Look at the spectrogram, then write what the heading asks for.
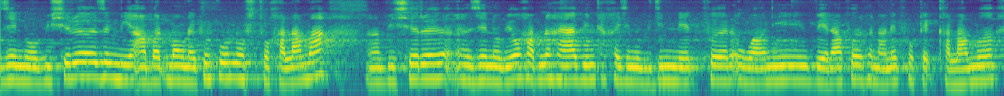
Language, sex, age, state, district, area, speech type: Bodo, female, 30-45, Assam, Chirang, rural, spontaneous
